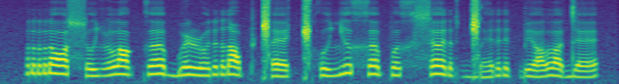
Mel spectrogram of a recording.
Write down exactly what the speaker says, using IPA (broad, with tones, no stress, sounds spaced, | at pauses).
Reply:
r ɒ˥˧ s ʊ˧˥ ʎ lˠ ʌ˥˧ k ɜ˥˧ b ə˥˧ ɭ ʊ˧˥ r ɑ˥˧ p ǁ ɛ˧˥ ǁʰ ʊ˧˥ ʎ ə˥˧ x ɜ˥˧ p ə˥˧ x s ɜ˥˧ r ɡ͡ǁ ɛ˧˥ r ɓ ɪ˧˥ ɐ̯ lˠ ɪ˧˥ d ɛ˧˥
